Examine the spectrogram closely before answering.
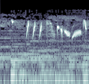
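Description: bird, small bird chirping

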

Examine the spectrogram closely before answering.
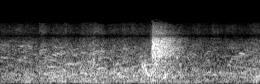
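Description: tool, whip being cracked

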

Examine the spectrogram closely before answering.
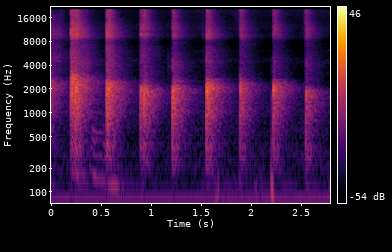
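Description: crowd, audience clapping hands

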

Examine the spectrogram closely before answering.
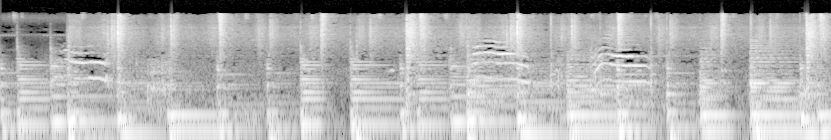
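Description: animal, cat meowing

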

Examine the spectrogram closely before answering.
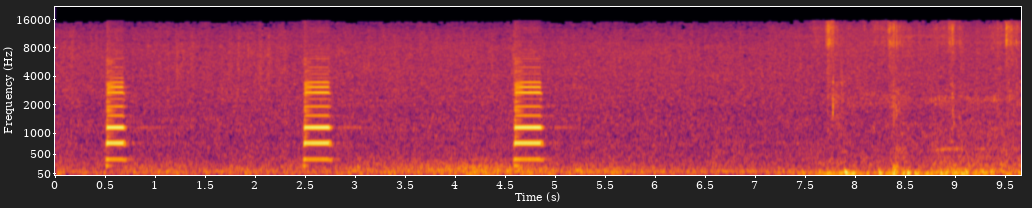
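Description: vehicle, motorcycle horn honking

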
